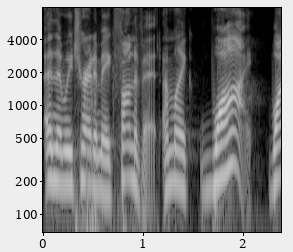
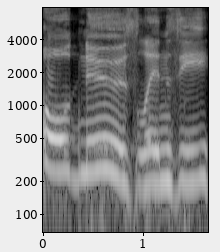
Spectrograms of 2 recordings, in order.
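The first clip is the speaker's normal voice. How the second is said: put-on dismissive, bored dude voice. Mocking a dismissive guy to the other speaker: put-on dismissive dude voice. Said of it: "You do that voice for me, too".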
